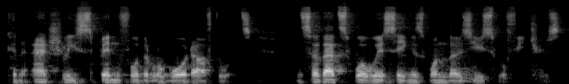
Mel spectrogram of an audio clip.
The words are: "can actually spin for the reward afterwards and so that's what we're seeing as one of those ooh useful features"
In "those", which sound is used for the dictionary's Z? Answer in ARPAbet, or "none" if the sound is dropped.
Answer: Z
